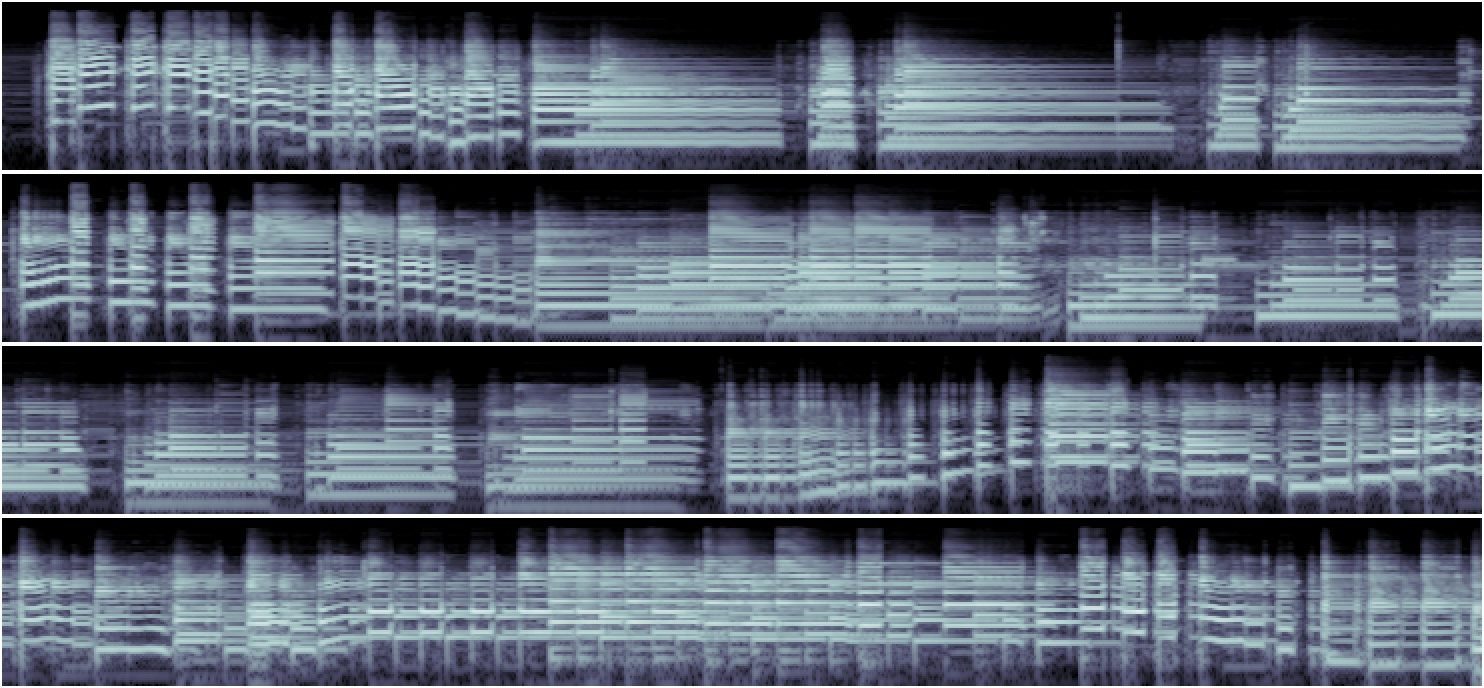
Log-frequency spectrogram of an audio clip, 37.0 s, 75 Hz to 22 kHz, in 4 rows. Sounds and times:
Electric guitar: 0.0s - 37.0s.

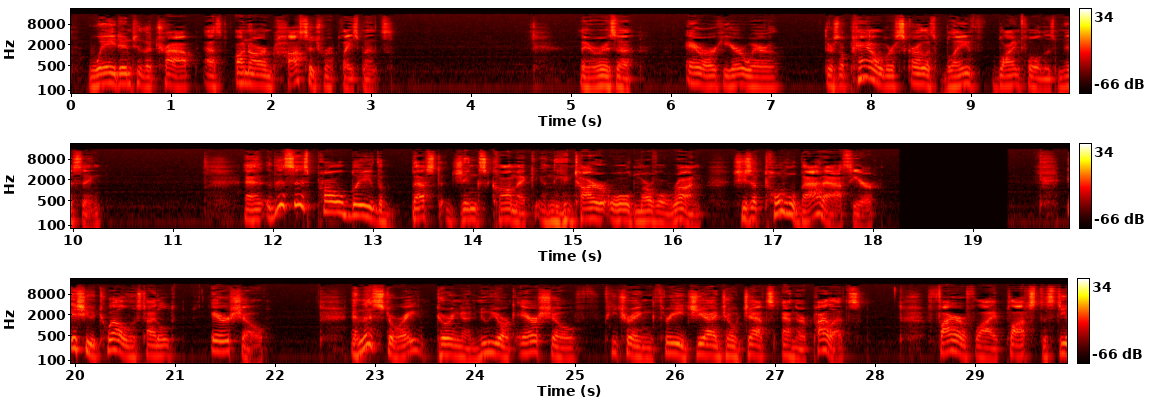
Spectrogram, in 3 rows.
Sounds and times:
Speech: 0.2s - 3.3s, 5.1s - 10.4s, 11.7s - 18.1s, 19.9s - 22.0s, 22.8s - 28.0s, 28.6s - 29.9s.

